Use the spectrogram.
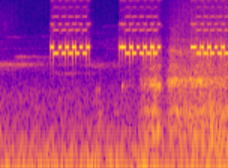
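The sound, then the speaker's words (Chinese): A telephone rings in the morning as someone prepares to step outside to answer a call. The bright electronic warbling ringtone comes in three loud, even bursts separated by short gaps. “我去外面接个电话，你再睡一下。”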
